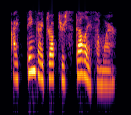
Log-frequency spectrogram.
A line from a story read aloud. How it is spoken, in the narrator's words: she said softly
